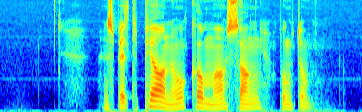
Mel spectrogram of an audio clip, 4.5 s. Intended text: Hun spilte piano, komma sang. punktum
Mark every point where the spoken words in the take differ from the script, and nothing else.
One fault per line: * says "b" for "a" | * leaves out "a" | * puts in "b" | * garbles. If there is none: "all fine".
all fine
